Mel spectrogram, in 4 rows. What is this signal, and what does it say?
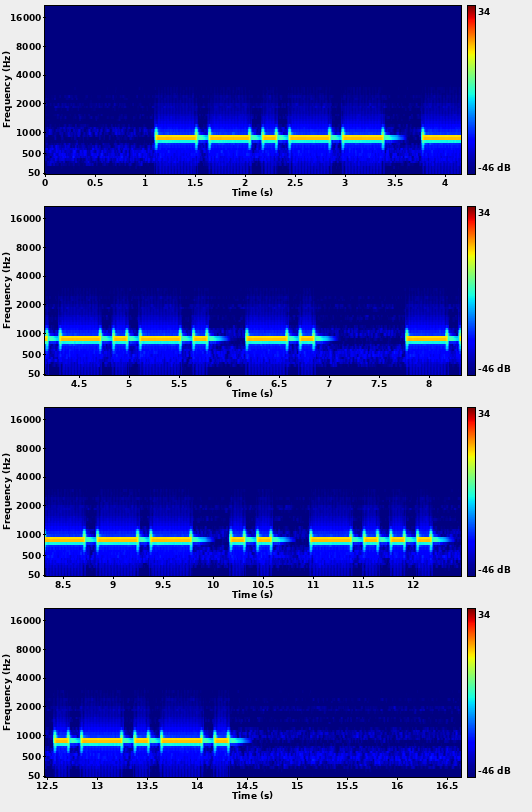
Morse code (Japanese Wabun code), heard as a keyed tone, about 9 wpm, 880 Hz. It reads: アシタ ゴハン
